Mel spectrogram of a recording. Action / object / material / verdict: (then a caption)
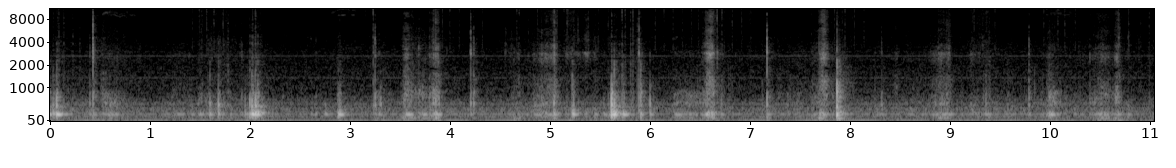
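scrape / bar of soap shaved with a metal peeler blade / soap / none. A solid, rounded green bar of soap is shaved with the metal blade of a blue plastic peeler. Short, dry scraping and crunching strokes come at an uneven pace over a faint steady hum, with occasional louder shaves standing out.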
